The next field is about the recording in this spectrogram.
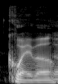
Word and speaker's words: Quavo: Quavo.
